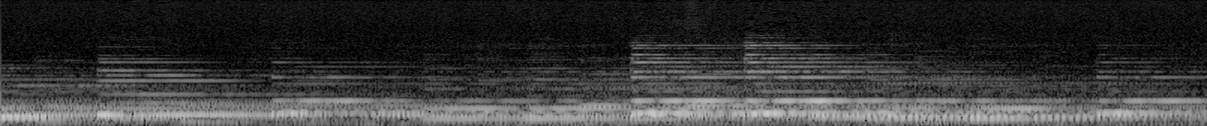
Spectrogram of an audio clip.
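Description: Instrumental background music with plucked-string notes changing every second or so.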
